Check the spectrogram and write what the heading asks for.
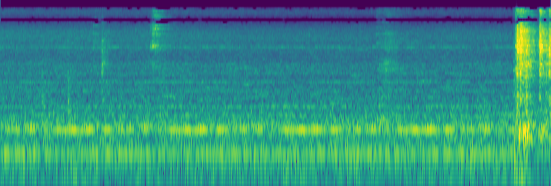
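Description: Steady low mechanical hum, then near the end a loud clatter of metal and weight plates as a loaded trap bar is set down on the gym floor after a deadlift.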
